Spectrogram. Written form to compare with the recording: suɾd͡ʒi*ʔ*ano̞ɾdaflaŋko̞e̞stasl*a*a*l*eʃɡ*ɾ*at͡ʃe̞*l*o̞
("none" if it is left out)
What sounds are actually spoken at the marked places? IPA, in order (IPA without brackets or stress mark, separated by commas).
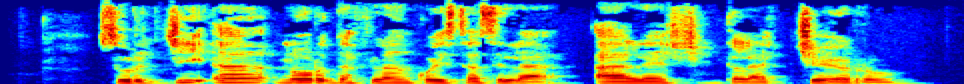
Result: ʔ, a, l, l, ɾ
